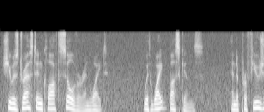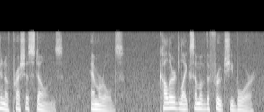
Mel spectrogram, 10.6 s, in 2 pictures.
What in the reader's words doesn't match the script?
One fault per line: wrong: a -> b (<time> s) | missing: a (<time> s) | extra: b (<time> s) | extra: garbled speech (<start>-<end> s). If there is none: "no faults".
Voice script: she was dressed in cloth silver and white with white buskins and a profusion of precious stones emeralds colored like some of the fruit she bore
no faults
